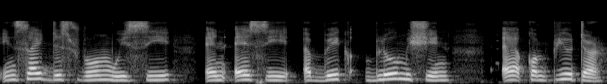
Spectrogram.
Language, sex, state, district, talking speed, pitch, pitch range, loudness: English, female, Nagaland, Dimapur, 130 wpm, 205 Hz, 195-220 Hz, -16 LUFS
